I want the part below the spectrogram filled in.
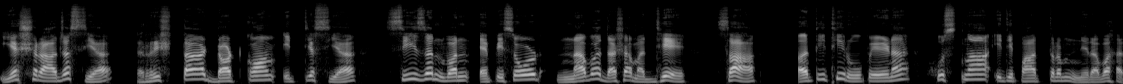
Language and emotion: Sanskrit, neutral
